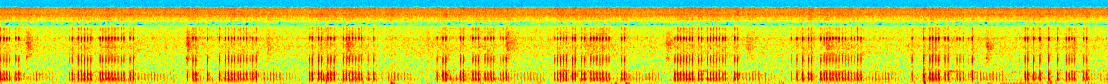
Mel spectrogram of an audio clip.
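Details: Domestic cat Gara purring continuously through her daily routine: roughly ten regular rumbling cycles, each a throbbing burst of rapid low pulses, alternating with short softer pauses.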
